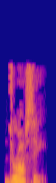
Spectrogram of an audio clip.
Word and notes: drossy: British English

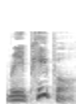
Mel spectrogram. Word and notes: repeople: British English

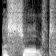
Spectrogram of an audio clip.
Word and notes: assault: American English

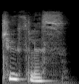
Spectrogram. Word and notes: toothless: British English

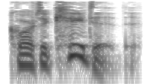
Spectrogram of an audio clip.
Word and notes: corticated: British English

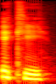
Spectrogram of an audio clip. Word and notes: icky: British English

